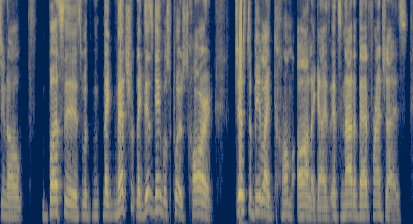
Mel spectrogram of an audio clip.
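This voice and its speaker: A man co-hosting a casual gaming podcast, loud and animated, tripping over restarts as he makes his points. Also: on the high side, dry recording. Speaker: podcast co-host. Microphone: desk mic, podcast setup.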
